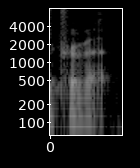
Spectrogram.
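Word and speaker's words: Привет: To help recognition pick up, start by slowing down the pronunciation, focusing on this distinct sound, emphasize the V sound, and roll the R in the middle of the word.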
